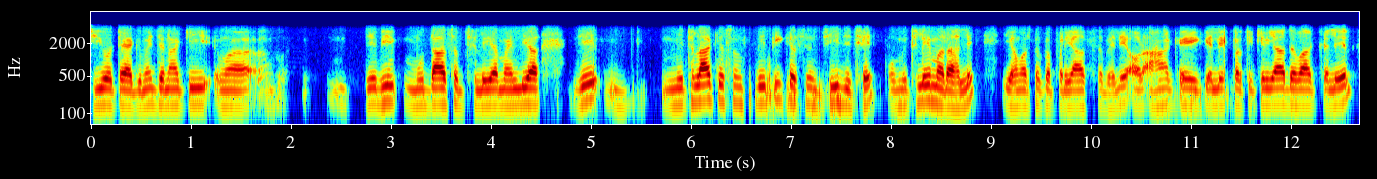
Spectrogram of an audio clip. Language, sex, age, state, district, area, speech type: Maithili, male, 18-30, Bihar, Madhubani, rural, conversation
